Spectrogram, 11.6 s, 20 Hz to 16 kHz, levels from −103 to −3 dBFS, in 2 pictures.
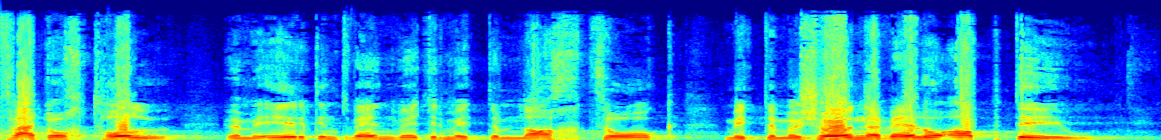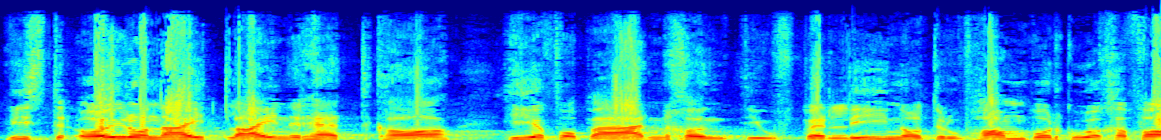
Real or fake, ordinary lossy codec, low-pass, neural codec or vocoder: real; AAC, 48 kbps; 14.4 kHz; none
